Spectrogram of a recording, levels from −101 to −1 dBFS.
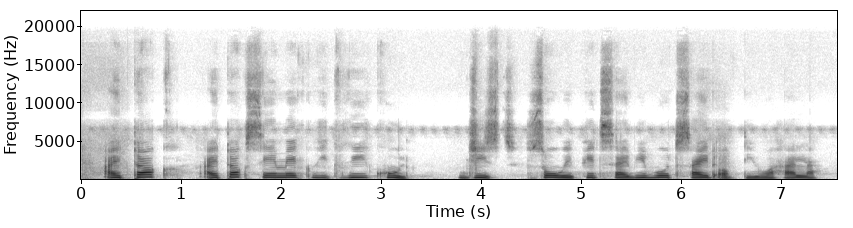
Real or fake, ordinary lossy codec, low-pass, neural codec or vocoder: real; none; 19.8 kHz; none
